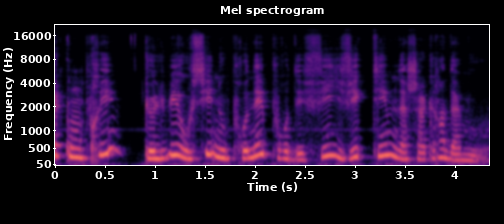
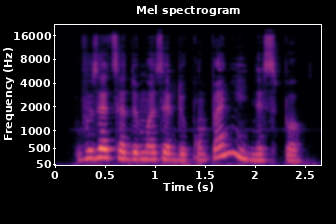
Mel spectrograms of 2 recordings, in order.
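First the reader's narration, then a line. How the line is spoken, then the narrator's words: Murmured. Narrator (French): a-t-il murmuré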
